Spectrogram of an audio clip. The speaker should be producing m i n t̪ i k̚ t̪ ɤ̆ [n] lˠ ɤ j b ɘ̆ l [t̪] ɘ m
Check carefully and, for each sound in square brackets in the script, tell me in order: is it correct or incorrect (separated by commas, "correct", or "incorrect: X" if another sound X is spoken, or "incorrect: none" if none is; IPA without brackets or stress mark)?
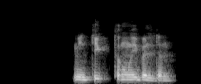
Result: incorrect: ɴ, incorrect: d̪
